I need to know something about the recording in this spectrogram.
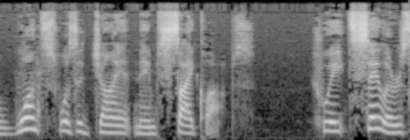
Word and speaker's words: Cyclops: your head the Giants named Cyclops has an s-sound because it comes before the letter Y icebox the sea and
